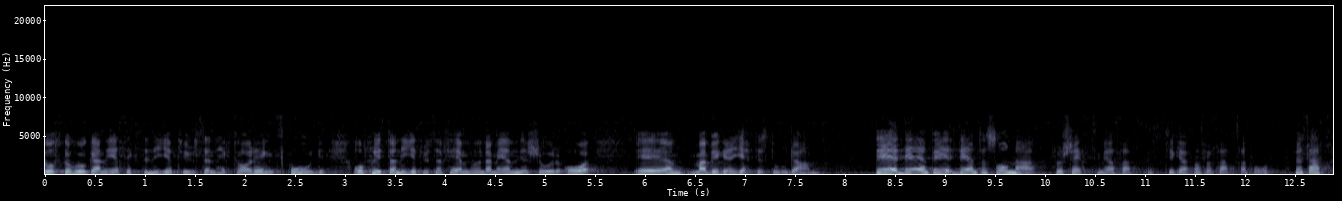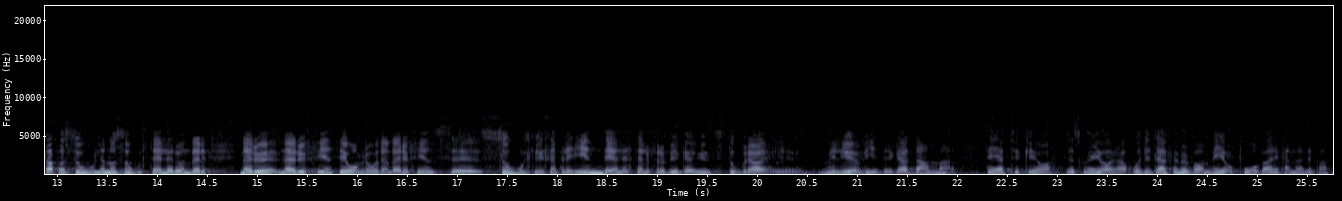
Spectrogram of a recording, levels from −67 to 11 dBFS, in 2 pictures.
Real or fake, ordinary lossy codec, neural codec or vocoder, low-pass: fake; none; codec, 16 kHz, 4 kbps, FunCodec, trained on Chinese and English, 50 frames a second; none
